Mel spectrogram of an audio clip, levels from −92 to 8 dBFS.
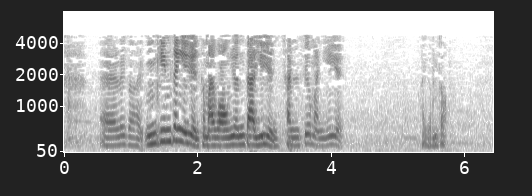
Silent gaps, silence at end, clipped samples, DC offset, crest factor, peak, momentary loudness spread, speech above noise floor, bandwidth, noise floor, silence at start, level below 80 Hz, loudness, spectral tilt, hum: none; 0.7 s; under 0.1%; under 0.1%; 18 dB; -14 dBFS; 19 LU; 29 dB; 5 kHz; -58 dBFS; 0 s; -66 dBFS; -30 LUFS; -9 dB/octave; none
